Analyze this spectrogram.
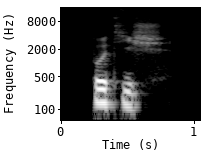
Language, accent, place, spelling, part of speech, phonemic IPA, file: French, France, Lyon, potiche, noun, /pɔ.tiʃ/, LL-Q150 (fra)-potiche.wav
- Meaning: 1. porcelain vase 2. figurehead (person); window dressing 3. trophy wife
